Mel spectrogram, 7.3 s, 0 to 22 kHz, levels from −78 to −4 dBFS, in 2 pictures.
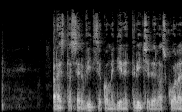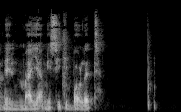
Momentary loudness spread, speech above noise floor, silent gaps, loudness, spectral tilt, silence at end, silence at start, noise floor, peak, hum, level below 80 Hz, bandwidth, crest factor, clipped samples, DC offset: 14 LU; 51 dB; none; -24 LUFS; -3.5 dB/octave; 0.5 s; 0.05 s; -76 dBFS; -4 dBFS; none; -54 dBFS; 16 kHz; 22 dB; under 0.1%; under 0.1%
